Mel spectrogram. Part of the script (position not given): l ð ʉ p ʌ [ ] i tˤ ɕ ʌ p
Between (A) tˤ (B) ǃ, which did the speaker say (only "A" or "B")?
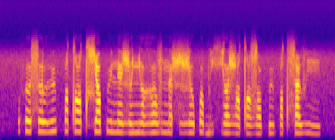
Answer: A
